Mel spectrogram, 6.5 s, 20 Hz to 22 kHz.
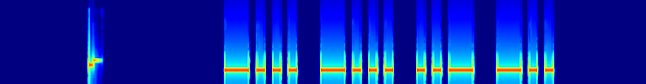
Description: Morse code, heard as a keyed tone, about 15 wpm, 700 Hz. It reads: BBUD
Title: All Cut Numbers - 4-Digit 15wpm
